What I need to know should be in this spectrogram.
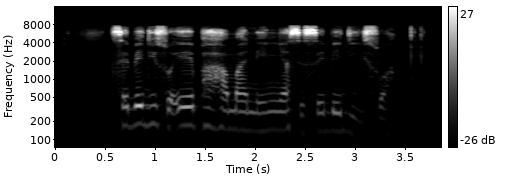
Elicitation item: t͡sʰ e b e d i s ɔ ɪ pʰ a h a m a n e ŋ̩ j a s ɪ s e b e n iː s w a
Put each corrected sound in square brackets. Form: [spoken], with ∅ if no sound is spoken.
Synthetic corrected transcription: t͡sʰ e b e d i s ɔ ɪ pʰ a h a m a n e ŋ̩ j a s ɪ s e b e [d] iː s w a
